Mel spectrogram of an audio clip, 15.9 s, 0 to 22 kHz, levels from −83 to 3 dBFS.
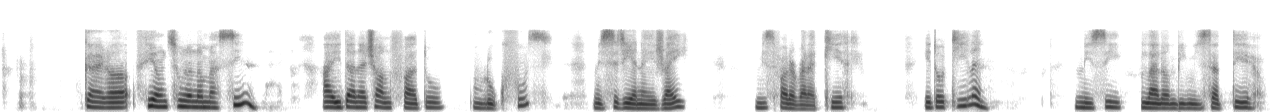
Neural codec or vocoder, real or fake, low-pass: codec, 16 kHz in and 24 kHz out, 0.9 kbps, LongCat-Audio-Codec, four codebook decoder; fake; 7.2 kHz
